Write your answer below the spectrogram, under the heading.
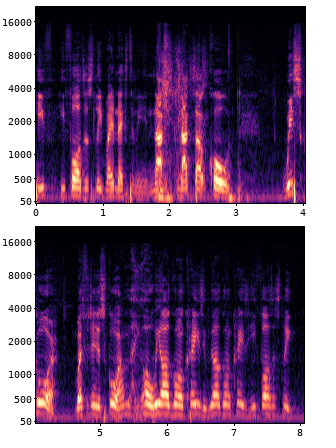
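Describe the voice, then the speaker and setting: A man with an American accent, fairly high in pitch and fairly quick in pace, with lively intonation, big swings in loudness and noticeable background noise. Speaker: podcast co-host. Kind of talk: casual banter.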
